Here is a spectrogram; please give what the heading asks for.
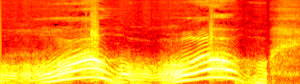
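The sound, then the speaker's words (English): A voice imitates a car engine idling roughly, caused by a faulty idle air control module, on a car fitted with a big intake and exhaust. It makes two loud, groaning swells, each rising and then falling in pitch. “it had a bad idle air control module, which meant that when it was idling, it would go like that. But it also had a big intake and an exhaust on it, so it would go”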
